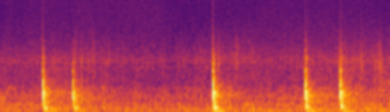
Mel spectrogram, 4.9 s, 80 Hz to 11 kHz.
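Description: Soft knocks on the wooden door of a palace nursery at 2 o'clock in the morning, coming in two pairs and a single rap between them, muted, with a faint room hum and no talking.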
